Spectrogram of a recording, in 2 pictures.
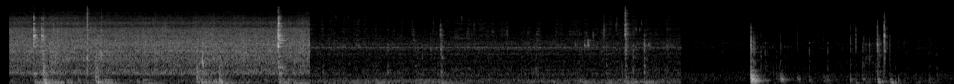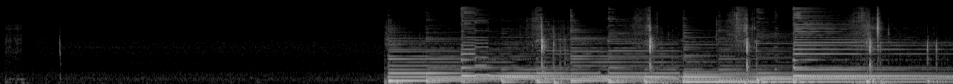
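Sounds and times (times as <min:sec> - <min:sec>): meat and vegetables sizzling: 0:00.1 - 0:06.8, 0:13.4 - 0:19.0
stirring simmering soup: 0:03.1 - 0:06.8.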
